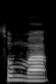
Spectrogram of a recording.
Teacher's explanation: সা মিম পে সুম, মিম জবর মা, সুম্মা, মিমের উপরে তাসদীদ এসেছে, মিম মুসাদ্দাদ গুন্না ওয়াজিব, আমরা সকলেই জানি। তাহলে মিমকে আগের অক্ষরের সাথে মিলিয়ে পড়ার সময় এক আলিফ পরিমাণ গুণনা করে পড়তে হবে।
